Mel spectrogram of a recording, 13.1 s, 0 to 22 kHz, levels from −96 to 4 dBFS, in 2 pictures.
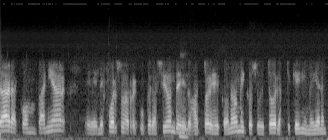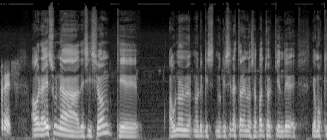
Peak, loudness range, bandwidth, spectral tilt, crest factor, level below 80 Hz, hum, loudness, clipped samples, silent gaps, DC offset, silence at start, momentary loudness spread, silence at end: -2 dBFS; 8 LU; 18.5 kHz; -5.5 dB/octave; 20 dB; -54 dBFS; none; -21 LUFS; under 0.1%; none; under 0.1%; 0 s; 12 LU; 0 s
